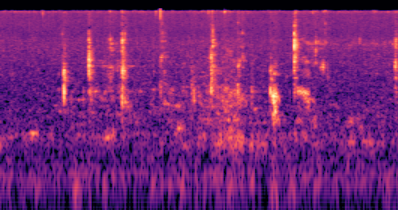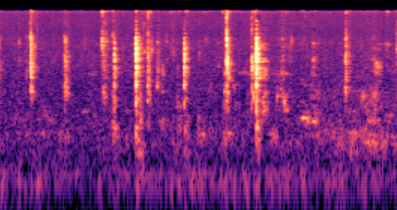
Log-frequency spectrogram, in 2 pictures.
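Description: Close-miked mouth sounds of eating rice and fish curry by hand: wet lip smacks and sharp clicks of chewing, irregular, coming thicker and louder in the second half.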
